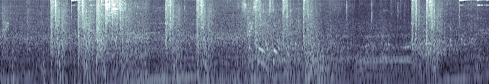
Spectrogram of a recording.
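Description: Gunshots bang sharply several times.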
